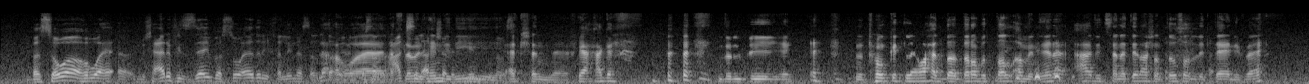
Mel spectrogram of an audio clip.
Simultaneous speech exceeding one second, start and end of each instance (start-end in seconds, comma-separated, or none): 3.2-5.1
